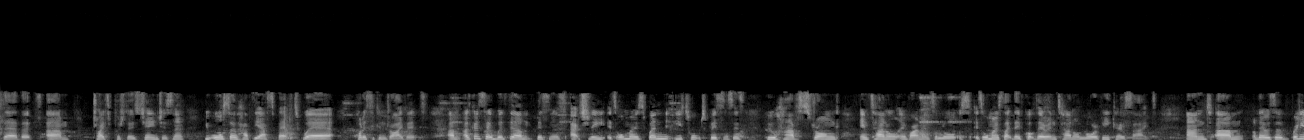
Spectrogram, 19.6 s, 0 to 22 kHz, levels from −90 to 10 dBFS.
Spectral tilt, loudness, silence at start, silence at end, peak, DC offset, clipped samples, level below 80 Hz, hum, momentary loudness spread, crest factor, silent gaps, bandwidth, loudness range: -4 dB/octave; -27 LUFS; 0 s; 0 s; -10 dBFS; under 0.1%; under 0.1%; -84 dBFS; none; 10 LU; 18 dB; none; 8 kHz; 3 LU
